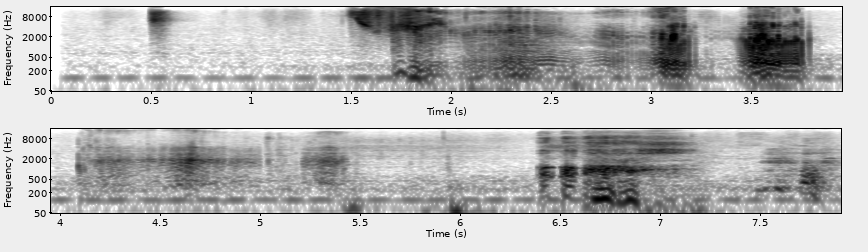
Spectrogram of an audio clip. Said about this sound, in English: That one had some girth at the end. Like she was squirting something. Like she, you know when you like fart and you push a little too hard and something pops out at the end there? That's what it sounded like there.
